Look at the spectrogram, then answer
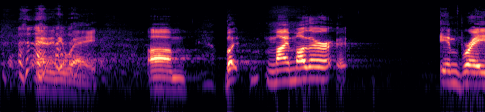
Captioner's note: laughing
